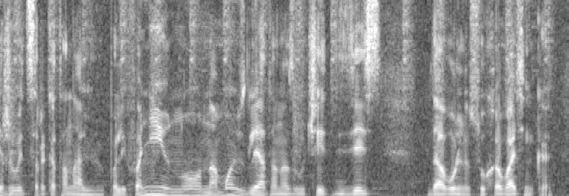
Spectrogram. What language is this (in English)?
Russian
